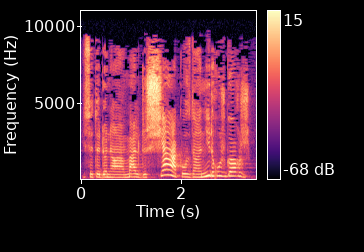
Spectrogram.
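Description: Woman doing a loud old country farmer. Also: sits high, expressive, normal speed, voice pushed up. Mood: earnest. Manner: loud and emphatic. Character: tall bony old country farmer, laconic then lively. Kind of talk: audiobook character voice.

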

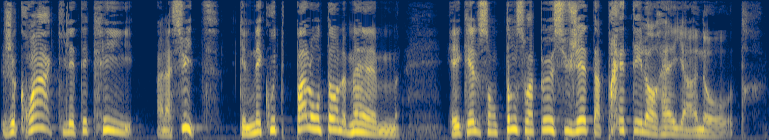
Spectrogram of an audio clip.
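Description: A man's voice: sits high, big pitch swings, measured pace, vocal fry, pitched above the performer's own voice, exaggerated voice. A man voicing a wry, worldly manservant who comments knowingly on the poor. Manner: wry, knowing, matter-of-fact.

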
